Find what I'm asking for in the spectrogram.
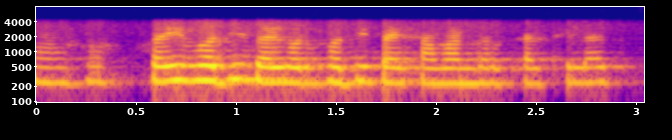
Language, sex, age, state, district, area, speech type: Odia, female, 18-30, Odisha, Koraput, urban, conversation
